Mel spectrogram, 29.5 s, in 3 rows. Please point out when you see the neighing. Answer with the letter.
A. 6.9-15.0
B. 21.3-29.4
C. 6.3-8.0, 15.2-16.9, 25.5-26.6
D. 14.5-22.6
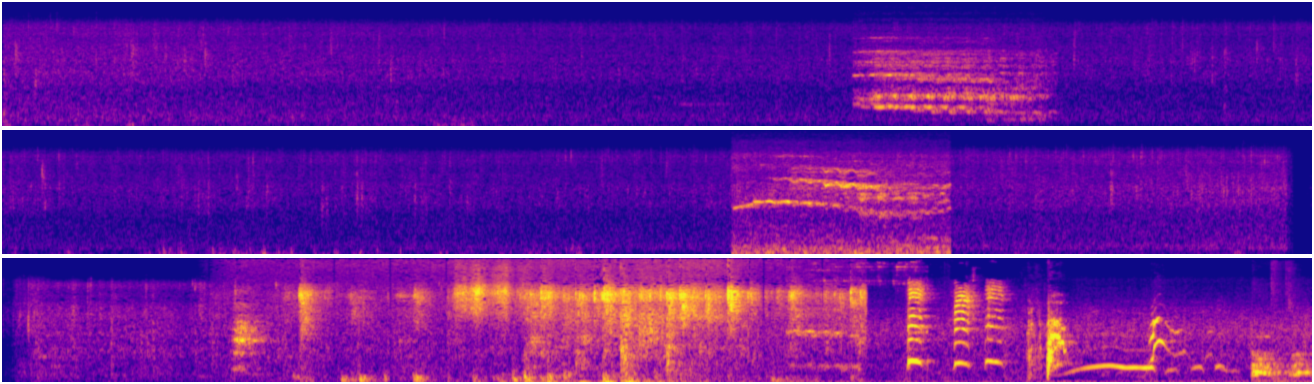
C.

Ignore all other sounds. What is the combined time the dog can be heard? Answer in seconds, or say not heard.
8 s.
